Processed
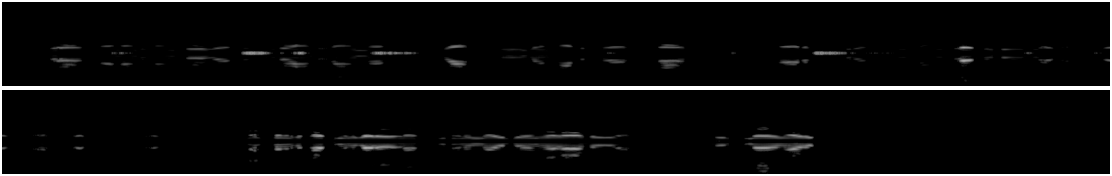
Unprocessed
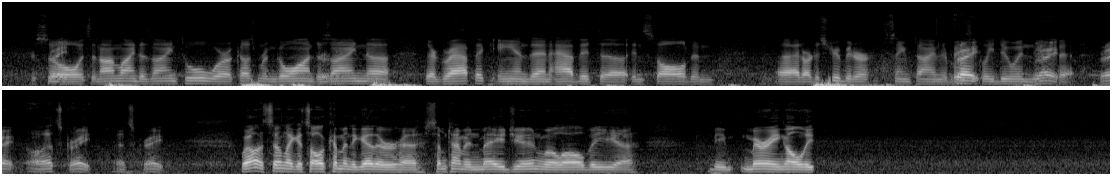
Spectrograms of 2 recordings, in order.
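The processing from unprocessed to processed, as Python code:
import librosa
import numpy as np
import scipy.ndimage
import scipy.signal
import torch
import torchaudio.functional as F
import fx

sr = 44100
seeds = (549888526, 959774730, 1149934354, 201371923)

y = fx.hpss_only(x, sr, part='harmonic')
y = fx.high_shelf_res(y, sr, hz=2400.0, db=9.0, q=1.5)
y = y * np.sin(2.0 * np.pi * 1800.0 * np.arange(len(y)) / sr)
y = fx.spectral_expand(y, sr, expansion=2.5)
y = y * librosa.db_to_amplitude(-6.5)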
